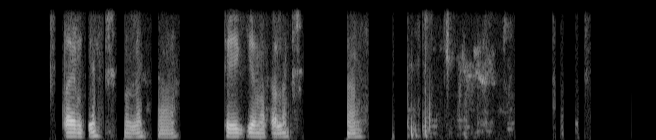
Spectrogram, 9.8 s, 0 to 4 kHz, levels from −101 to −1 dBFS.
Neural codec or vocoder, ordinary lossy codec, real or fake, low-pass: none; none; real; 3.6 kHz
